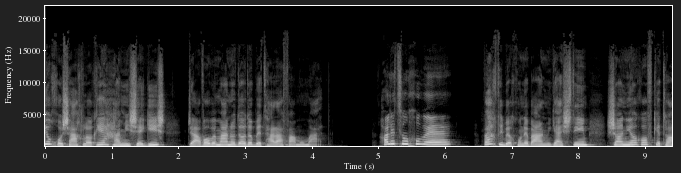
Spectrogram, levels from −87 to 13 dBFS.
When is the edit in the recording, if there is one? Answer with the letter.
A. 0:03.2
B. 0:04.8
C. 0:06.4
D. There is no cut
C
